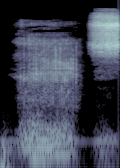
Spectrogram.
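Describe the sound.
A person does an exaggerated mock snore: a rough, rattling inhale followed by a sharp, airy hiss on the exhale. It's fairly loud, with no other talking.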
